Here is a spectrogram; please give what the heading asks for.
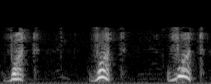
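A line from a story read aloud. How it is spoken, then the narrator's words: Hoarse shouting professor. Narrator (Russian): хрипло кричал профессор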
